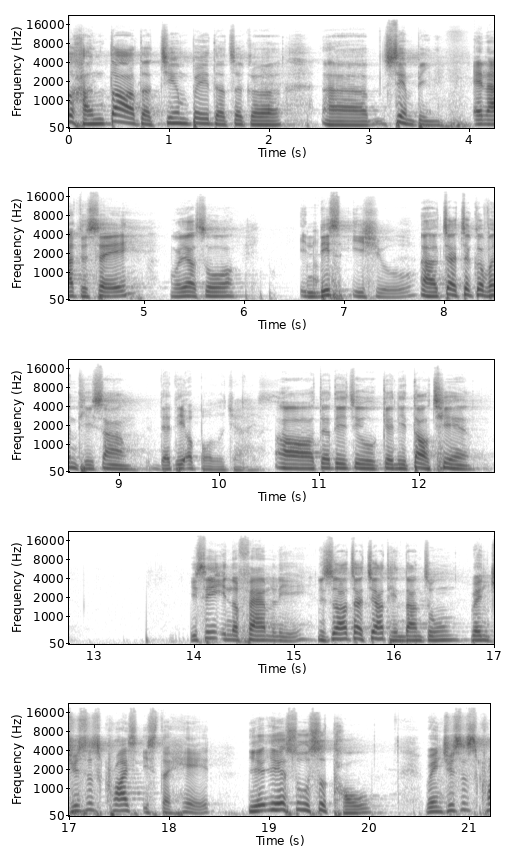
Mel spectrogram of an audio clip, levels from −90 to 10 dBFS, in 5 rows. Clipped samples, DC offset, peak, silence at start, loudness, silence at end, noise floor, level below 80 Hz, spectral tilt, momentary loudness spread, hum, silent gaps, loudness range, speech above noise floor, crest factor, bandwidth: under 0.1%; under 0.1%; -6 dBFS; 0 s; -26 LUFS; 0 s; -72 dBFS; -52 dBFS; -4 dB/octave; 13 LU; none; none; 2 LU; 45 dB; 20 dB; 18.5 kHz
